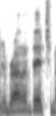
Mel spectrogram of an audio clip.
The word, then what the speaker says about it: Abramovich: I feel that Chelsea's board, or just Roman Abramovich. That's his last name, right? Abramovich. Am I saying that right? – Yeah.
